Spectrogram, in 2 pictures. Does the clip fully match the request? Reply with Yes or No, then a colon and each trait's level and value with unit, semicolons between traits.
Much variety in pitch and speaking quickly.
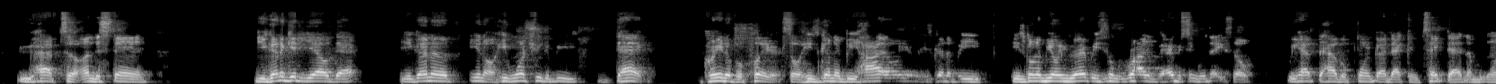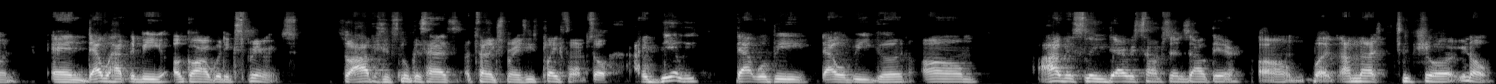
No: average, 3.3 semitones; fast, 215 wpm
